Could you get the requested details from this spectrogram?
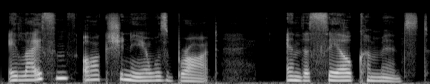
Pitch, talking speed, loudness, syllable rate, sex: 190 Hz, 125 wpm, -18 LUFS, 4.4 syllables/s, female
